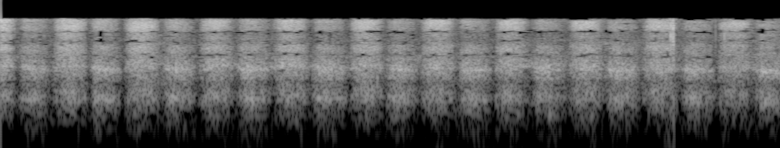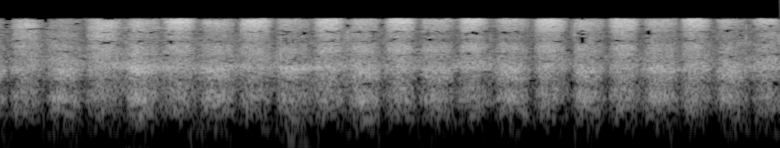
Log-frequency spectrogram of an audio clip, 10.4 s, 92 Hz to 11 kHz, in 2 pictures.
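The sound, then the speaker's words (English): Rhythmic deep breathing during a breathing exercise: many quick, evenly spaced breaths repeat at a steady pace without pause, breathy and moderately soft, with no talking. “There's no reason on earth why people couldn't just breathe like that for 20 minutes.”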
